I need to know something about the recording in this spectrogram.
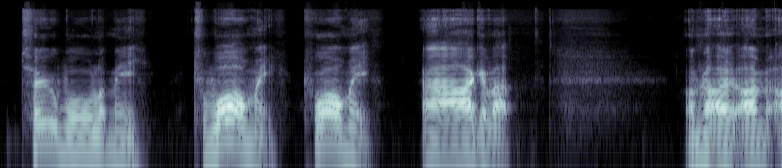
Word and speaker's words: Tuolumne: Tuolumne is how you pronounce it. Tuolumne.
